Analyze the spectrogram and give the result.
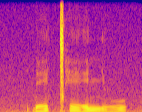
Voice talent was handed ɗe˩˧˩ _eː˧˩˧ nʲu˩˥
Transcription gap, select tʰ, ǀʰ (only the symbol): ǀʰ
